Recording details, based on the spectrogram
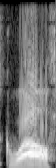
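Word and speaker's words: Guelph: what it's called it's gal you pronounced it correctly yes it's the the the spelling looks like you might have to sound like a cat with a hairball to pronounce it but yeah yeah it's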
